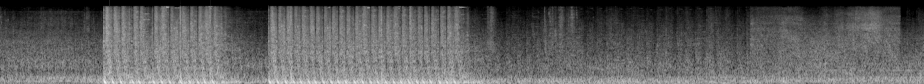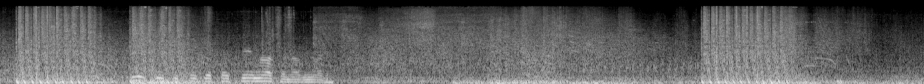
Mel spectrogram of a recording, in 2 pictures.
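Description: A rifle fires in loud rapid bursts.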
